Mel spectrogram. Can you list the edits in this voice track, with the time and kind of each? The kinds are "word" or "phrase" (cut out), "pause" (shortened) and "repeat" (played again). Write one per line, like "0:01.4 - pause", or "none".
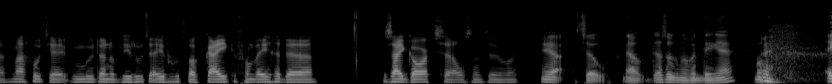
0:05.3 - pause
0:06.2 - pause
